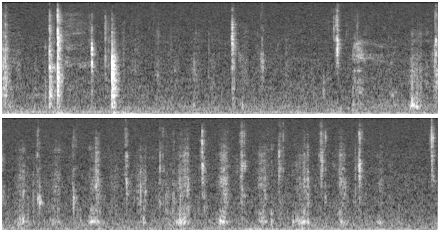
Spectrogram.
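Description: A person chewing food close to the microphone: irregular wet mouth clicks and smacks, a few a second.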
